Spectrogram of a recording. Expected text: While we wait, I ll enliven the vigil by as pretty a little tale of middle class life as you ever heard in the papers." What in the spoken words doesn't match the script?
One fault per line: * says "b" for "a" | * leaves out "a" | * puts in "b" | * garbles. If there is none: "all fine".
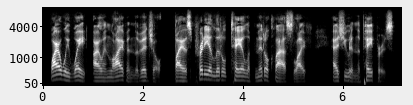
* leaves out "ever heard"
